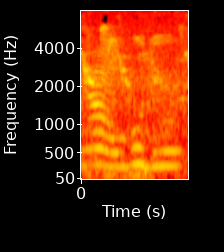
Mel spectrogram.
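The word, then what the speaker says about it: نعبد: বা পেশ বু, দাল পেশ দু, ইয়্যাকা না'বুদু, ইয়্যাকা না'বুদু, ইয়্যাকা না'বুদু। ওখানে আইন আছে, এজন্য বলতে হবে ইয়্যাকা না'বুদু।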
